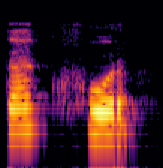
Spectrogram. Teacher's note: را کو موٹا پڑھیں گے، وقف کی صورت میں بھی اور وصل کی صورت میں بھی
